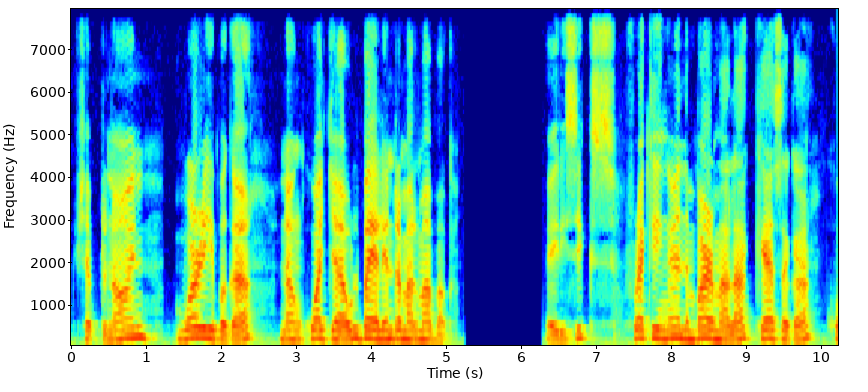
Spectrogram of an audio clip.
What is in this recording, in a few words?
Western Arrarnta; Fracking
